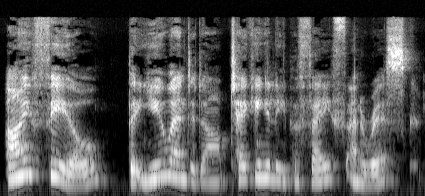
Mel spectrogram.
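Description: A woman reading tarot cards at home and talking casually to her viewers, her voice a little hoarse from a long day. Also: fairly high pitch, lively intonation, unhurried. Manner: chatty, warm address to viewers, frequent "guys" and "okay". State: slightly hoarse, losing her voice. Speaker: tarot reader. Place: indoor home room, table with plants.

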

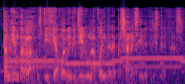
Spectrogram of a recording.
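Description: Deep, solemn documentary narrator. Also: male voice, huge pitch swings, fast talker, over loud music, heavily acted. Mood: mock-solemn. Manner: solemn, mock-grave newsreel delivery. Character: solemn male documentary narrator with mock-grave gravity. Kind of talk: scripted mock-documentary film narration.

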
